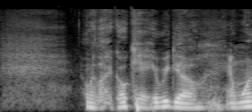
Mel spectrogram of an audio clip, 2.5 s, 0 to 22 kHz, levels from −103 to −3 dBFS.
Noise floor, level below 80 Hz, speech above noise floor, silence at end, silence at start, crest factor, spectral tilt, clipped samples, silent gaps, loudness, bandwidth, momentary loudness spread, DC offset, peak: -50 dBFS; -50 dBFS; 25 dB; 0 s; 0.05 s; 18 dB; -7.5 dB/octave; under 0.1%; none; -27 LUFS; 16.5 kHz; 20 LU; under 0.1%; -8 dBFS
